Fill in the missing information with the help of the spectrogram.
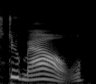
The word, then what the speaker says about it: Duhamel: Josh Duhamel. – Oh, is that how you say it? Duhamel? Is that how you say it? – Yeah.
